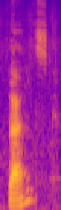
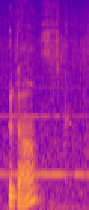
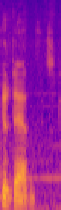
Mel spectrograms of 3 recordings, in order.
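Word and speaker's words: Gdańsk: I know a Polish YouTuber who does a soft G sound for Gdansk. Huh. Gdansk? I don't know. I've been corrected that it's not Gdansk, but I could just be pronouncing the G too harshly.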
